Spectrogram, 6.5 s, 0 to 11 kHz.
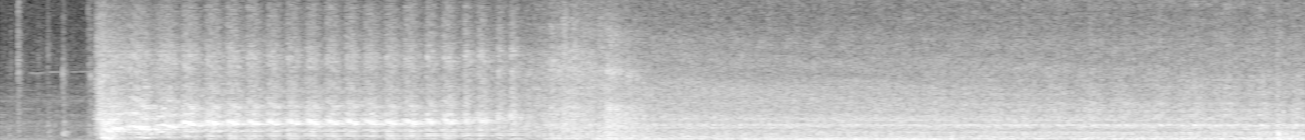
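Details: Ford 7.3 Powerstroke diesel after its oil cooler was resealed and reinstalled, refilled with 4 gallons of fresh oil and about 3 gallons of coolant, with air pockets still to bleed. Two seconds of rhythmic cranking, a quick catch, then a steady, even diesel idle with no knocks; a healthy start.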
